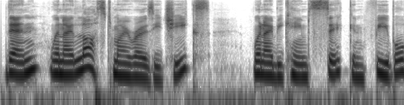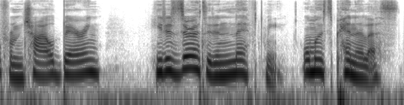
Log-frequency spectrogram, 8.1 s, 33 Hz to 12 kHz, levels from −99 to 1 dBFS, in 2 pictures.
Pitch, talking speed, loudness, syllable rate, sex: 190 Hz, 155 wpm, -16 LUFS, 4.8 syllables/s, female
